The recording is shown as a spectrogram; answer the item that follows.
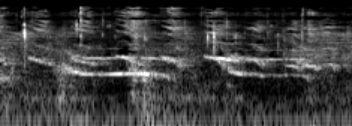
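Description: Puppies whining in the background: a string of about four thin whines, each falling in pitch. They are puppies wanting attention.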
